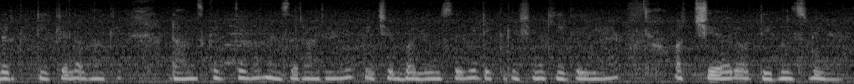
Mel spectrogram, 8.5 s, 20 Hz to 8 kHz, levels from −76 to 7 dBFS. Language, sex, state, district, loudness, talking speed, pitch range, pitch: Hindi, female, Chhattisgarh, Balrampur, -29 LUFS, 160 wpm, 215-235 Hz, 225 Hz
